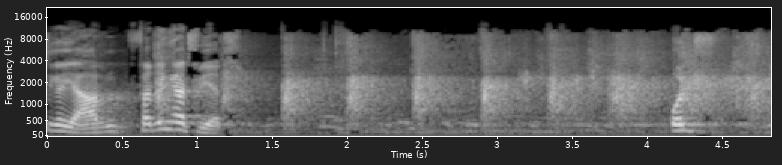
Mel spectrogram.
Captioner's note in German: Beifall CDU und BÜNDNIS 90/DIE GRÜNEN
